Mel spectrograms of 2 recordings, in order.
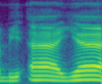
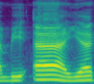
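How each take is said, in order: Both takes have the same delivery.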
